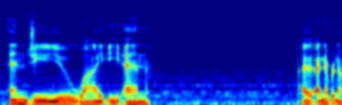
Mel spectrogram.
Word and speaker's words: Nguyen: You don't even pronounce the N. So it's Nguyen.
